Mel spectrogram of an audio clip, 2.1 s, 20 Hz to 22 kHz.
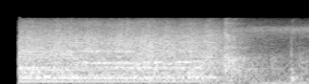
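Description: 2003 Chevy S10 pickup with an aftermarket Gibson exhaust running, a loud steady engine and exhaust note that drops much quieter to a low rumble about a second and a half in.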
